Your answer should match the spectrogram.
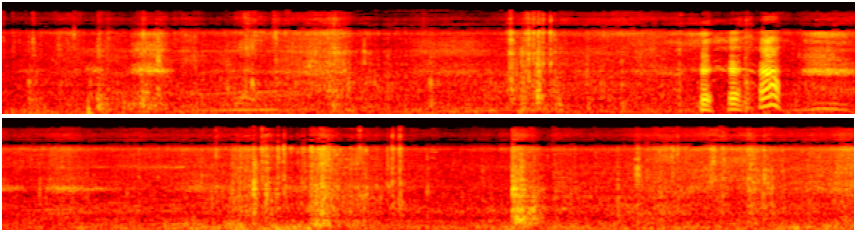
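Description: Riding noise from a Daymak e-bike rolling over wet concrete: wind rushing over the microphone with a low rumble. Bursts of laughter break in, loudest a few seconds in and again briefly near the end.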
